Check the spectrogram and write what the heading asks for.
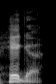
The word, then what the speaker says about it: hygge: The Danish concept of hygge, pronounced hygge, refers to a cozy, comfortable, and convivial atmosphere that promotes well-being.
